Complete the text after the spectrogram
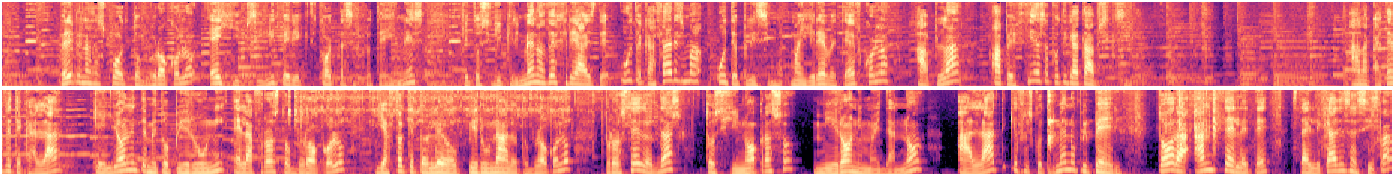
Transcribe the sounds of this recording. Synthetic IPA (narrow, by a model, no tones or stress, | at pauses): pɾe̞pinɐsɐspo̞ot̪i̥t̪o̞mbɾo̞ko̞lo̞e̞çiːpsilipe̞ɾie̞kt̪i̥ko̞t̪i̥t̪ɐse̞pɾo̞t̪e̞ine̞sce̞t̪o̞siɲɟe̞kɾime̞no̞ðe̞xɾiɐze̞t̪e̞ut̪e̞kɐθɐɾizmɐut̪e̞plisimo̞̰mɐʝiɾe̞ve̞t̪e̞e̞fko̞lɐː | plɐː | pe̞fθiɐsɐpo̞t̪iŋɡɐt̪ɐpsi̥ksi | ɐnɐkɐt̪e̞ve̞t̪e̞kɐlɐ | ce̞ʎo̞ne̞t̪e̞me̞t̪o̞piɾunie̞lɐfɾo̞st̪o̞bɾo̞ko̞lo̞ʝɐft̪o̞ce̞t̪o̞le̞o̞piɾunɐt̪ot̪o̞bɾo̞ko̞lo̞pɾo̞sθe̞t̪o̞nd̪ɐst̪o̞sçino̞pɾɐso̞ | miɾo̞nimɐid̪ɐno̞ | ɐlɐt̪i̥ce̞fɾisko̞t̪ɾime̞no̞pipe̞ɾit̪o̞ɾɐʔɐnθe̞le̞t̪e̞st̪ɐilikɐðe̞sɐsipɐ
